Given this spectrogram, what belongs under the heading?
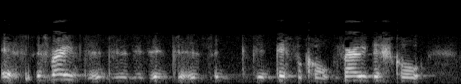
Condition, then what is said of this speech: Stuttering. Yeah, of course, because it's impossible to hide my stutter.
